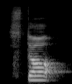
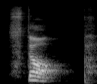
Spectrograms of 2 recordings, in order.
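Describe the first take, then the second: First: The final p is released with a slight puff. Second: The final p is released with a strong burst. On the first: The speaker calls it right. "where a little bit of airflow comes out, but not a lot" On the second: The speaker calls it wrong. "I do not say stop"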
